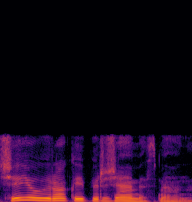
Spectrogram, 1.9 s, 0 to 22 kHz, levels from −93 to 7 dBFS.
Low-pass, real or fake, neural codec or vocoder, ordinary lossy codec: 7.2 kHz; real; none; AAC, 64 kbps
